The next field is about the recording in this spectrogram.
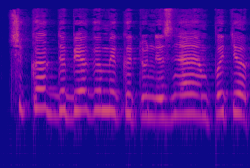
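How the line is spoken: Children crying. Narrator (Bulgarian): проплакаха децата

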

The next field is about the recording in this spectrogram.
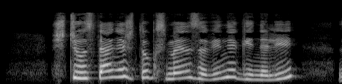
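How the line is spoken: Laughing. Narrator (Bulgarian): засмяла се принцесата

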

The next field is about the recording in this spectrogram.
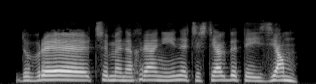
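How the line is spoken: Dwarf growling. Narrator (Bulgarian): Изръмжало джуджето

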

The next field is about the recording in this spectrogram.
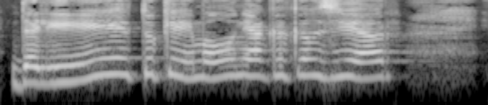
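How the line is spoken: Angry questioning. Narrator (Bulgarian): Ядосал се много царят, започнал да ги разпитва

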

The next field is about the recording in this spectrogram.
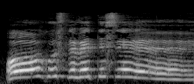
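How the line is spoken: Dazed shout. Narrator (Bulgarian): извикал той, като дошъл на себе си

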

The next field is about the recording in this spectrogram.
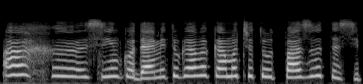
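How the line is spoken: Old woman pleading. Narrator (Bulgarian): помолила бабата

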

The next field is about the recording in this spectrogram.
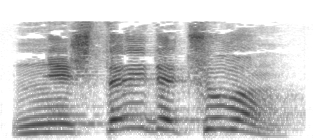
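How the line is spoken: Angry shout. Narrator (Bulgarian): викнал гневно бащата

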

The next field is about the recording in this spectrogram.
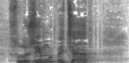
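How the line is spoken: Small muffled voice shouting. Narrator (Bulgarian): извикало гласчето изпод братата

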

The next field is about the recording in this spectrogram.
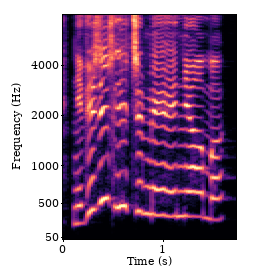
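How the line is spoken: Shout near happy tears. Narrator (Bulgarian): извика той и едва не заплака от щастие

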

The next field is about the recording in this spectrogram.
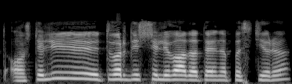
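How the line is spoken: Growling. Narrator (Bulgarian): Изръмжал вълкът

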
